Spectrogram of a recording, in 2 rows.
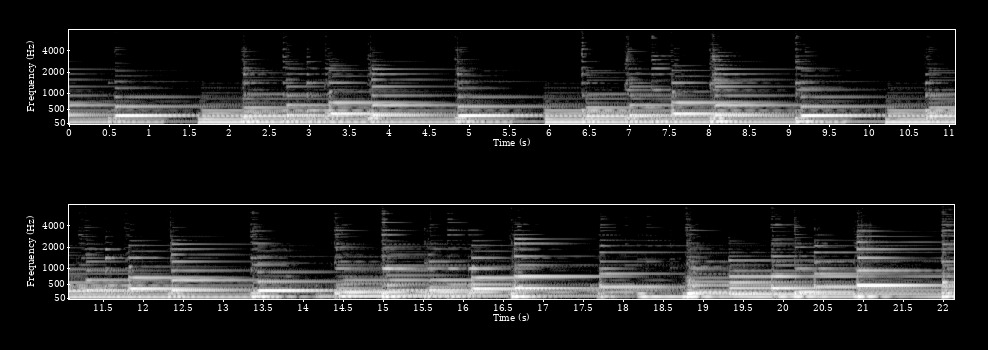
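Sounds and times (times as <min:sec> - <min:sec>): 
solo piano: 0:00.0 - 0:22.1.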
